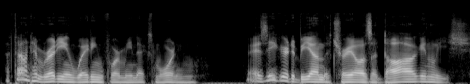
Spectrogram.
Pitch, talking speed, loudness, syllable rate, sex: 115 Hz, 280 wpm, -20 LUFS, 6.3 syllables/s, male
